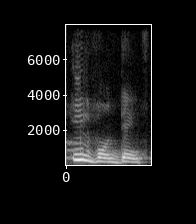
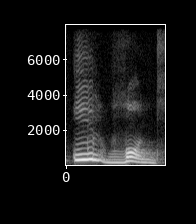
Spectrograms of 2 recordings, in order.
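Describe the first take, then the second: First: The final ent ending is sounded out. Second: The word ends on the d sound. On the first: The speaker calls it wrong. "So it's not il vendent" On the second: The speaker calls it right. "We don't pronounce the E N T"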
